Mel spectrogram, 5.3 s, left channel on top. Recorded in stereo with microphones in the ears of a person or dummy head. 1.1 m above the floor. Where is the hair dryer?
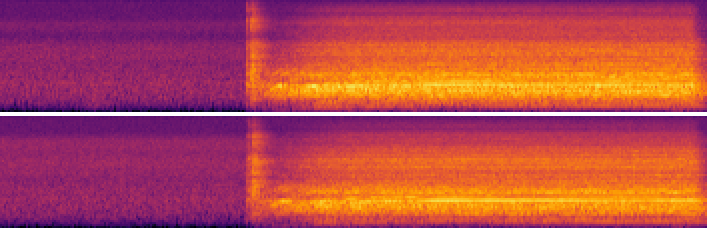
80° left, 0.8 m.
